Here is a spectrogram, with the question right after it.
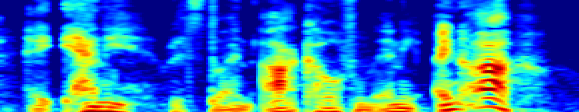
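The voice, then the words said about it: Quiet whispering puppet character voice. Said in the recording (German): “immer so leise geflüstert”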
